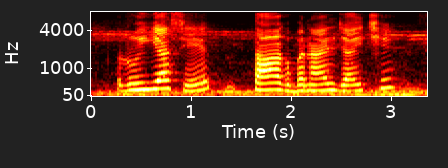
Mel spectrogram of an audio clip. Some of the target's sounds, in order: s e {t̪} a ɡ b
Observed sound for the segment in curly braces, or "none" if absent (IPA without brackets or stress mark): t̪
